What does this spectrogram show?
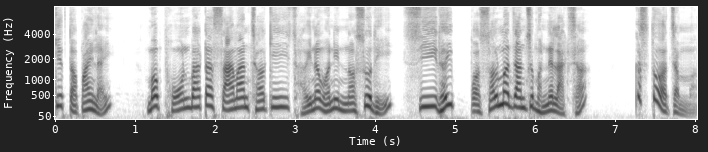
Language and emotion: Nepali, disgusted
